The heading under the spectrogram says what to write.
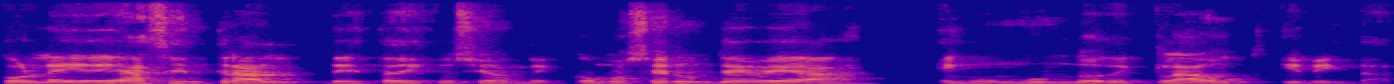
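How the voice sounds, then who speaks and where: Here a man with a normal speaking voice talks at a fairly high pitch, with ordinary pitch variation. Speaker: podcast host. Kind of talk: interview.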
